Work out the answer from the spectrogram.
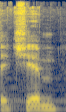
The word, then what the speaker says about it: Sekhem: Sekhem is often pronounced Sechim, doesn't really matter, it is the same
